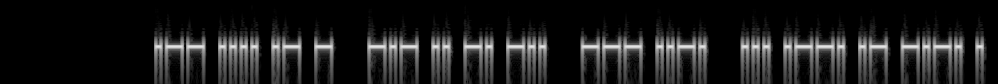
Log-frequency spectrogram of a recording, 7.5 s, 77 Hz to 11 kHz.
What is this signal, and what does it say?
Morse code, heard as a keyed tone, about 30 wpm, 700 Hz. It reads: WHAT KIND OF SPACE
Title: Sentences from Top 1000 Words - Review Part 5 - 30wpm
